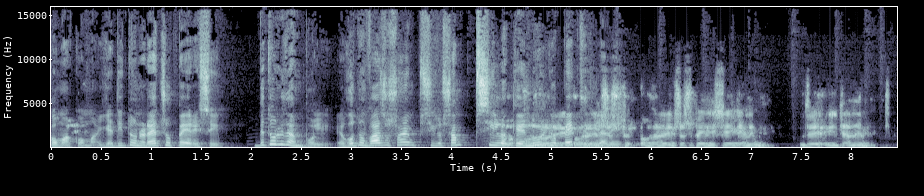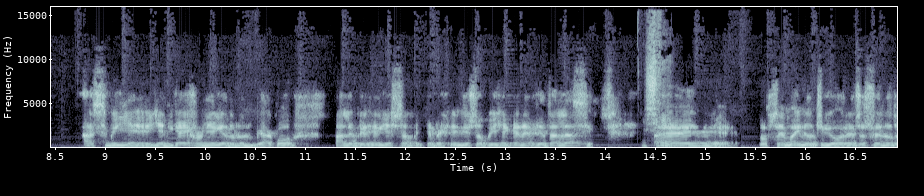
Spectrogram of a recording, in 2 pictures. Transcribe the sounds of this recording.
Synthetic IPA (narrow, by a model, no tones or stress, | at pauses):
omɐːko̞mɐ̰ʝɐt̪it̪o̞nɾe̞t͡so̞pe̞ɾisi | ðed̪oɾiðɐmepo̞lḭe̞ɣo̞t̪o̞ɱvɐzosɐpsilosɐmpsilo̞ce̞nuɾʝoeoɾelɐðosoɾet͡so̞spe̞ɾisiekɐne̞ | ðeit̪ɐne̞ | ɐst̪imieʝe̞nikɐixɾo̞ɲɐʝɐt̪o̞no̞limbiɐko̞ɐlɐipiɾçɐncest̪ɐcepe̞xniðiest̪ɐopiɐiçekɐniɐɾce̞t̪ɐlɐθisi | t̪o̞θemɐine̞o̞t̪io̞ɾe̞t͡so̞sfenot̪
